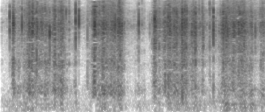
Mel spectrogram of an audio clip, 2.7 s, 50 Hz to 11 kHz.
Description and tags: mco walk f01
Footsteps...
NOTE:
These are no field recordings but HANDMADE walking sounds in different speeds and manners intended for game creation. Most of them you can loop. They are recorded as dry as possible so you should add the ambience you like.
HOW TO MAKE THESE:
1. First empty two bottles of the famous spanish brandy Lepanto.
2. Keep the korks - they have a very special sound different from the korks of wine bottles.
3. Then, if you're still able to hit (maybe you shouldn't drink the brandy alone and at once), fill things in a flat bowl or a plate - f. e. pepper grains or salt.
4. Step the korks in the bowl and record it. You may also - as I did - step the korks on other things like a ventilator.
5. Compress the sounds hard but limit them to -4 db (as they sound not naturally if they are to loud).
floor, footsteps, ground, steps, walking, walks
